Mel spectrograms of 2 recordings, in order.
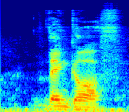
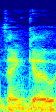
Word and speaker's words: Van Gogh: Van Gogh is how the UK pronounces it. Van Gogh in America.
